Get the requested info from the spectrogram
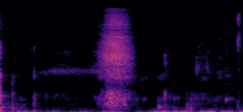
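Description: A person's single short, breathy rush of air at the microphone about a second in, without voice in it.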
